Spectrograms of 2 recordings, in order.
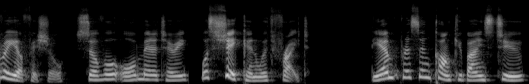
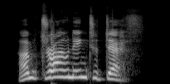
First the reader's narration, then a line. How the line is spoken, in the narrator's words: a voice could be heard from inside the coffin, yelling nonstop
